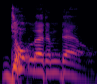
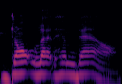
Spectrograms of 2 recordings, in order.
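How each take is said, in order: First: It is said in a stern voice. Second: It is said in a soft voice.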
